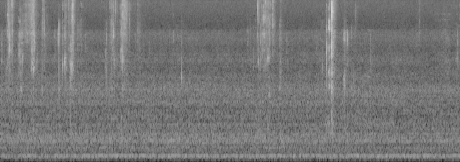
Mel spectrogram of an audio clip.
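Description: A dog's mouth noises up close: scattered wet smacks and clicks as it licks its lips and chews, over a steady low hum.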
